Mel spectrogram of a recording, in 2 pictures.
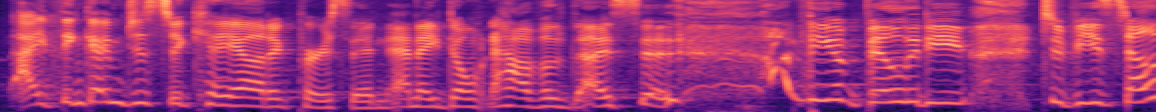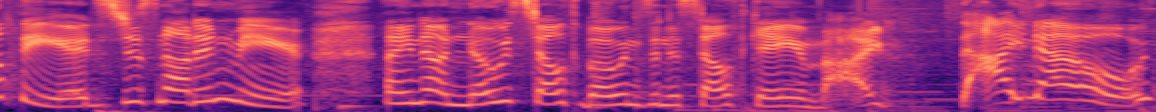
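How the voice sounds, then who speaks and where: Chatty young woman streamer, lively. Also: high-pitched, measured pace, soft background music. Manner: animated, chatty, reads chat names aloud. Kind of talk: casual chat with live chat.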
